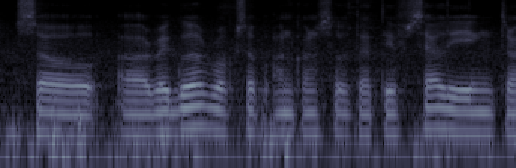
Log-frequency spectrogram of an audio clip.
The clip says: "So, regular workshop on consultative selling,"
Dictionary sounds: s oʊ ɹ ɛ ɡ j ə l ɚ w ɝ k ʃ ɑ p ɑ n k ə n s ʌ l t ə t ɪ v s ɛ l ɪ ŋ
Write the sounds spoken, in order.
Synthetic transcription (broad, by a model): s oʊ ɹ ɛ ɡ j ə l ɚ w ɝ k s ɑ p ɑ n k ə n s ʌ l t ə t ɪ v s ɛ l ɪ ŋ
